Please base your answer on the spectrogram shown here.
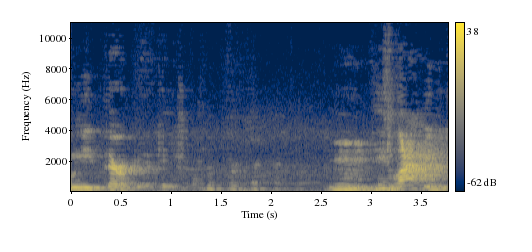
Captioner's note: offscreen chuckle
